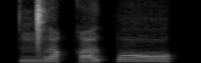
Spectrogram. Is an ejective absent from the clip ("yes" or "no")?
yes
